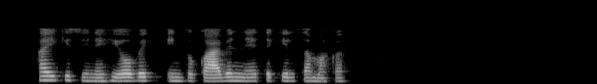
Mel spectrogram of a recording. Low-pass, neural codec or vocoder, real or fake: 5.4 kHz; codec, 24 kHz, 0.5 kbps, DualCodec; fake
